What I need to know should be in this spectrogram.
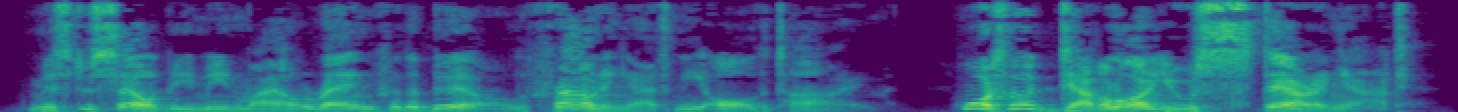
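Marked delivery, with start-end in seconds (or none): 4.8-7.1 loud, hectoring, bullying tone. Narrator reads a frowning man's sudden demand to the narrator: loud bullying tone. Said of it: "in a loud, bullying tone".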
